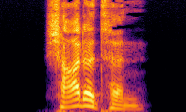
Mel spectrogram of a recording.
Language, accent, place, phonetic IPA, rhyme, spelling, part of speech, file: German, Germany, Berlin, [ˈʃaːdətn̩], -aːdətn̩, schadeten, verb, De-schadeten.ogg
- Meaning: inflection of schaden: 1. first/third-person plural preterite 2. first/third-person plural subjunctive II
